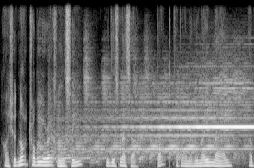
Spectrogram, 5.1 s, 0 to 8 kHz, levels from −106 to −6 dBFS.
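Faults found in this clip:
Feedback howl, 0.71 s to end of clip. Tone around 2 kHz, swelling rather than decaying, pulsing roughly every 0.4 s. Peaks about 7 dB above speech. Probable component: two devices sharing a room on one call. Each trip adds gain.

Call microphone processing path audible, with content ending at 8 kHz.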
